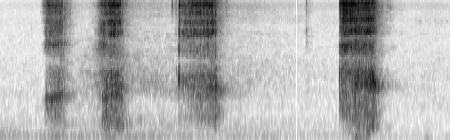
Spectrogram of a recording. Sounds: Throat clearing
